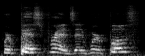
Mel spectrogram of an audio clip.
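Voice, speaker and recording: Speaking slowly, a man with a very high-pitched voice and lively intonation co-reads fan fiction aloud, hamming it up in a comic, mock-dramatic style and trading jokes as he comments. The recording has faint background noise and an echoey room.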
